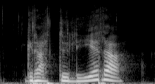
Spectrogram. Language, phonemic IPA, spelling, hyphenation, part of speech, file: Swedish, /ɡra.tɵlˈeːra/, gratulera, gra‧tul‧e‧ra, verb, Sv-gratulera.ogg
- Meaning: to congratulate (to express one's sympathetic pleasure or joy to the person(s) it is felt for)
